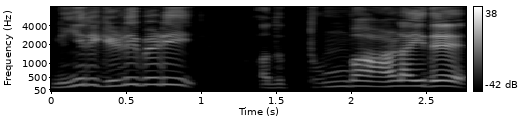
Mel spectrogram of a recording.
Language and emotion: Kannada, fearful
